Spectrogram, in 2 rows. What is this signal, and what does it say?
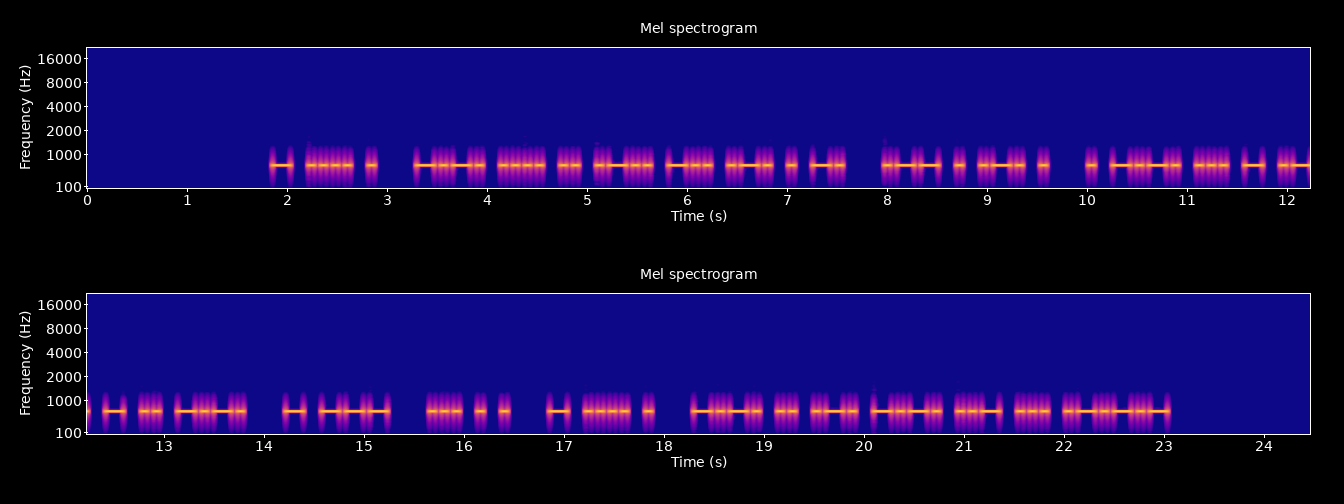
Morse code, heard as a keyed tone, about 20 wpm, 700 Hz. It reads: THE CHILDREN WERE ECSTATIC TO SEE THE CIRCUS.
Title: Difficult Sentences with Hints - 20wpm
